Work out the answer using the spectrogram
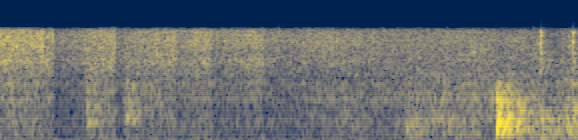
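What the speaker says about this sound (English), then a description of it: "We're going to fry this off and break it down" Pork sausage fries in a pan for stuffed bell peppers, giving a dense, steady sizzle with scraping and stirring noises as the meat is broken up, and a sharper clatter near the end.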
